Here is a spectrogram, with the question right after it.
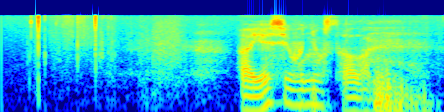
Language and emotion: Russian, sad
